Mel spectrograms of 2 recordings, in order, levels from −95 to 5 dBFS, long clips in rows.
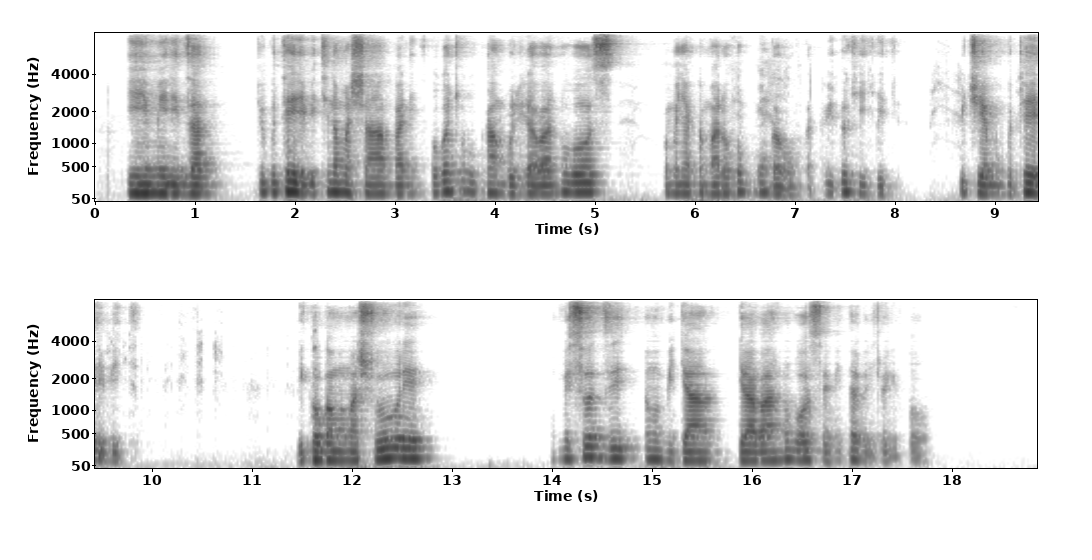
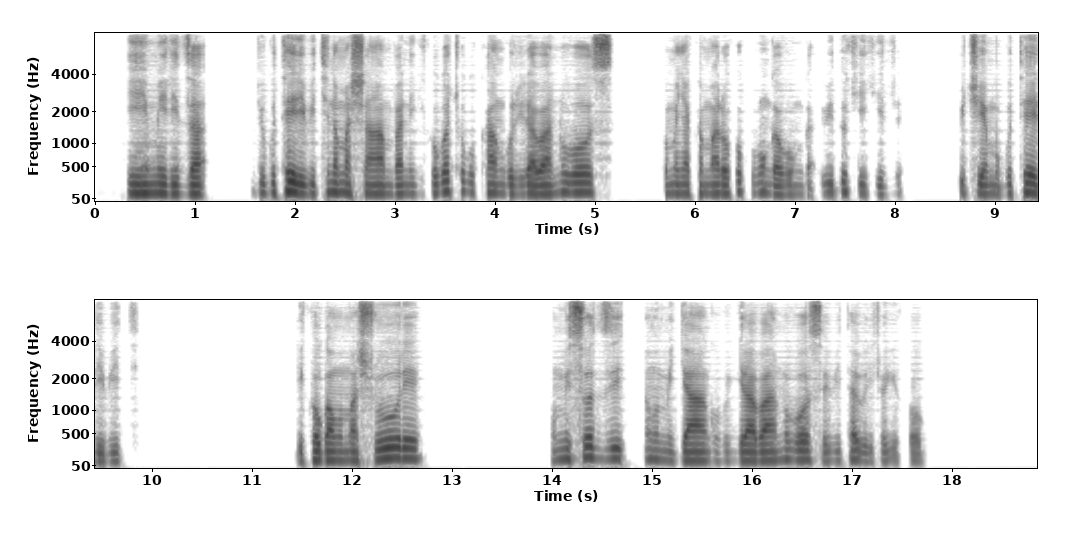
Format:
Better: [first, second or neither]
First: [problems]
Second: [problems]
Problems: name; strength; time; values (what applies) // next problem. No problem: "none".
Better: second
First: noise reduction (neural mask model DeepFilterNet 3)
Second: none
